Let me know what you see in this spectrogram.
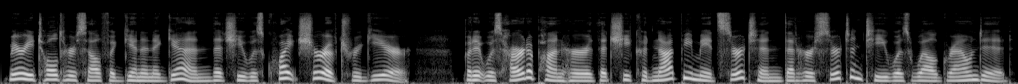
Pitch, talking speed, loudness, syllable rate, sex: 195 Hz, 185 wpm, -17 LUFS, 4.6 syllables/s, female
